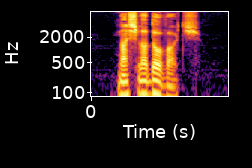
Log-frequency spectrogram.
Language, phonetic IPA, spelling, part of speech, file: Polish, [ˌnaɕlaˈdɔvat͡ɕ], naśladować, verb, Pl-naśladować.ogg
